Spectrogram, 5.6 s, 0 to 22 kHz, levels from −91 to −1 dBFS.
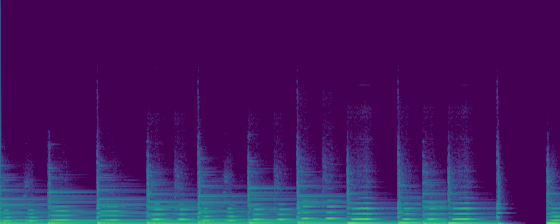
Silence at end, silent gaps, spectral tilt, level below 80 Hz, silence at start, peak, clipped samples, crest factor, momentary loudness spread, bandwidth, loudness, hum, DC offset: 0 s; 5.25-5.46 s; -8.5 dB/octave; -38 dBFS; 0 s; -14 dBFS; under 0.1%; 14 dB; 6 LU; 7.6 kHz; -30 LUFS; none; under 0.1%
